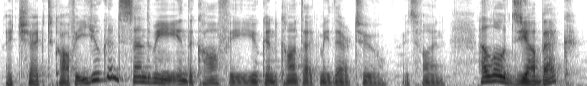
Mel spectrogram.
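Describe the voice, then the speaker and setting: Low-voiced man streaming a game. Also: wildly swooping pitch, moderate pace, a little mellow. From Latvia. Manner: rambling, musing, greets chat. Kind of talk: casual gaming livestream chat.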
